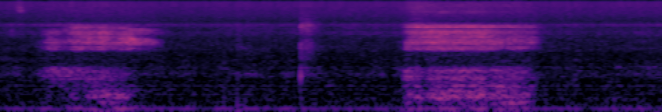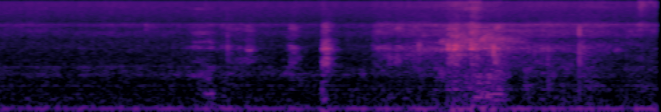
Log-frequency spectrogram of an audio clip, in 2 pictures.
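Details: Tired, sleeping subject snoring: two long hissing, rumbling breath sounds, then quieter irregular breathing noises.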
